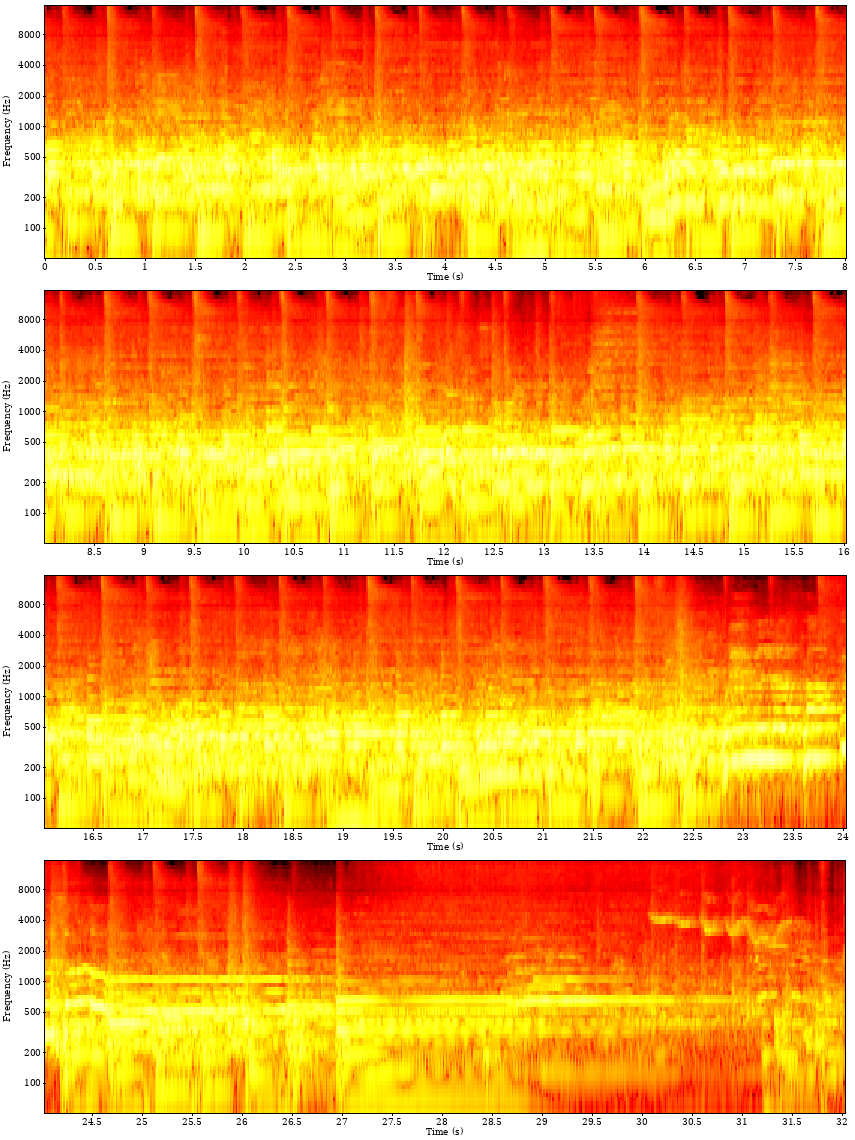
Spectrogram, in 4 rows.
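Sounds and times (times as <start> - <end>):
rockabilly band playing live: 0.0 - 32.0.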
